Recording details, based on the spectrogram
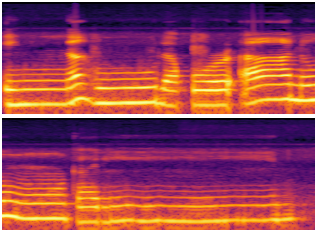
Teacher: را کے نیچے زیر ہے، اس کو ہم نے باریک پڑھنا ہے۔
